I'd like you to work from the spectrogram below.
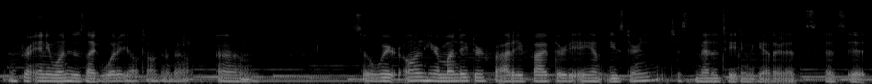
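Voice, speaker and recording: Over soft guitar music, a meditation livestream host chats casually, greeting viewers by name, reading their comments aloud and laughing easily. The voice is mid-range and gravelly, brisk, with little pitch movement.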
